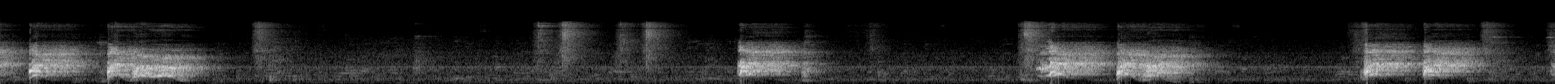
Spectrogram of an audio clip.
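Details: Pet cocker spaniel named Cooper freaking out at blinds being moved at home: bursts of two or three harsh, mid-pitched barks every few seconds, with clattering taps from the blinds in between.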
